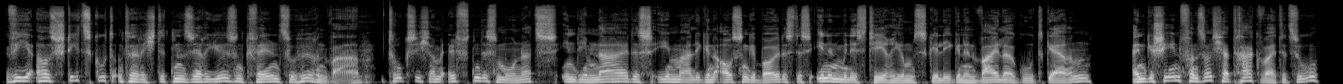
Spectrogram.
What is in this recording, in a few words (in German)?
Kommentar Dynamisch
